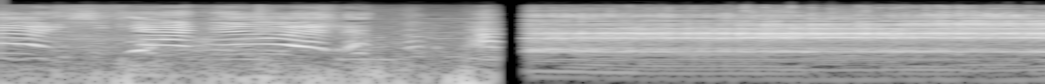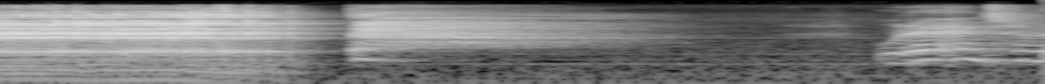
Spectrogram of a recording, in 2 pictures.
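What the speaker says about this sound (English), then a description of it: "Would it intimidate you if your girlfriend burped louder than you?" A girl lets out a long, loud burp after gulping down a Sprite, preceded by a short burst of voices and followed by a brief voice at the end.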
